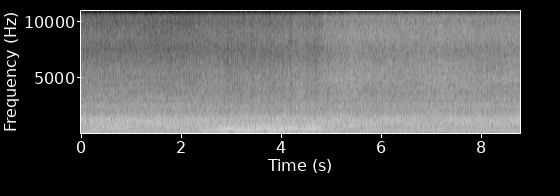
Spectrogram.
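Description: A heavy engine rumbles steadily nearby.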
